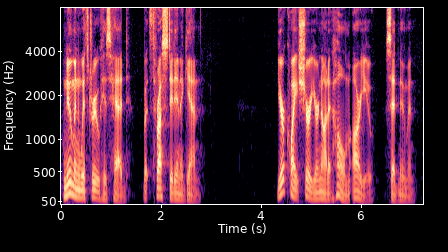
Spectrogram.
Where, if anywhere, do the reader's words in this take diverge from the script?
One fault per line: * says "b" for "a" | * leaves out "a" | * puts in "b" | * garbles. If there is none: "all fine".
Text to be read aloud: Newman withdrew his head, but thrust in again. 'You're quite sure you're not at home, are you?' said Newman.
* puts in "it"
